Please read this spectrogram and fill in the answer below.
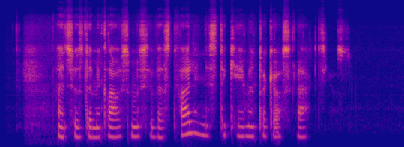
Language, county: Lithuanian, Klaipėda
